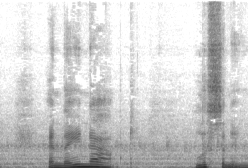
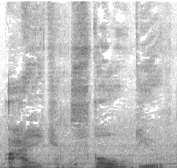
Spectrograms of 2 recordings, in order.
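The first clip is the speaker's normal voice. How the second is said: soft slow whisper to the pup; 5 semitones lower, 7 dB quieter than usual. Acted. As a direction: hush it, slow and breathy-free whisper. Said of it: "unvoiced whisper".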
